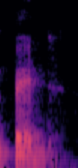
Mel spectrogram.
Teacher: in British it's more closed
